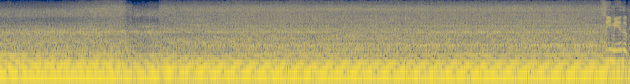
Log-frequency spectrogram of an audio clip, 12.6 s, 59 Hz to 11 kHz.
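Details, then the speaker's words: Restored Mitsubishi 3000GT VR4 after fitting the downpipe and plugging in the O2 sensor: steady, fast idle around 1800 rpm, down from above 2000; still idling high, owner suspects something left unplugged. "I mean, it's still idling a little high. Before I plugged the O2 sensor in, it was idling above 2 grand. Now it's at like 1800."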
